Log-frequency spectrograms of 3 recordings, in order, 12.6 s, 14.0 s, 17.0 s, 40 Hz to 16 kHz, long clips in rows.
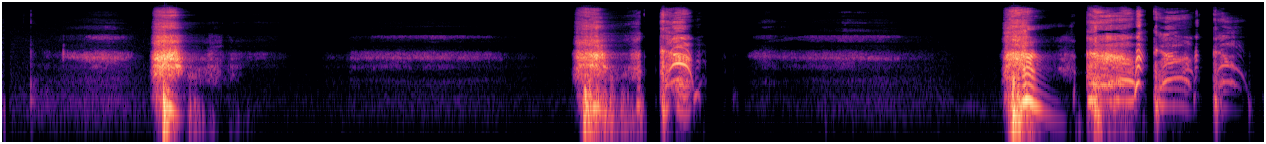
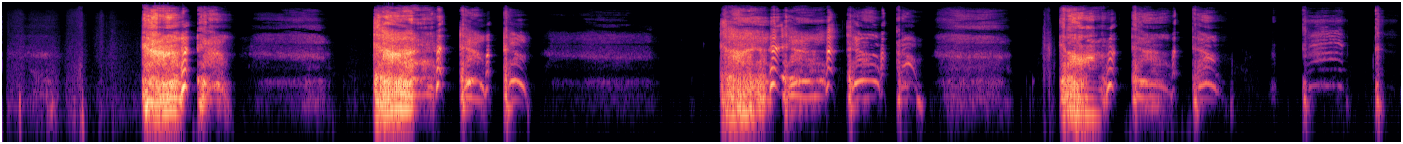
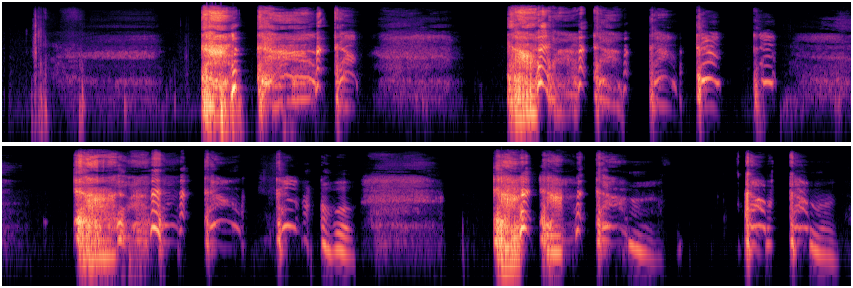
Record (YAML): exhalation_length: 12.6 s
exhalation_amplitude: 28394
exhalation_signal_mean_std_ratio: 0.3
three_cough_length: 14.0 s
three_cough_amplitude: 31717
three_cough_signal_mean_std_ratio: 0.35
cough_length: 17.0 s
cough_amplitude: 31784
cough_signal_mean_std_ratio: 0.35
survey_phase: beta (2021-08-13 to 2022-03-07)
age: 45-64
gender: Female
wearing_mask: 'No'
symptom_cough_any: true
symptom_new_continuous_cough: true
symptom_runny_or_blocked_nose: true
symptom_shortness_of_breath: true
symptom_sore_throat: true
symptom_diarrhoea: true
symptom_fatigue: true
symptom_fever_high_temperature: true
symptom_headache: true
symptom_onset: 3 days
smoker_status: Ex-smoker
respiratory_condition_asthma: false
respiratory_condition_other: false
recruitment_source: Test and Trace
submission_delay: 1 day
covid_test_result: Positive
covid_test_method: ePCR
